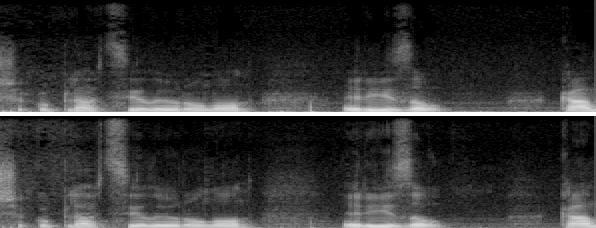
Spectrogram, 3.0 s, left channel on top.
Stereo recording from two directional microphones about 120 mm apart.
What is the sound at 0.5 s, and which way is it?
Speech, 25° right (ahead or behind).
